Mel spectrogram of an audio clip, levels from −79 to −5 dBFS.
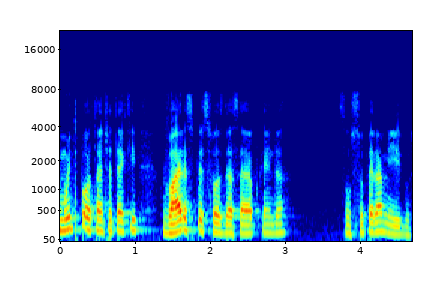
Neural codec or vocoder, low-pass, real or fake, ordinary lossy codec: none; none; real; none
